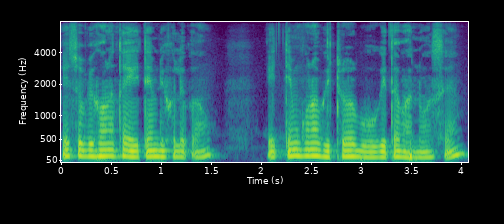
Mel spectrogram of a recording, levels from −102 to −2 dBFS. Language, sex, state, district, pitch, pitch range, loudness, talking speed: Assamese, male, Assam, Kamrup Metropolitan, 125 Hz, 120-140 Hz, -16 LUFS, 175 wpm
